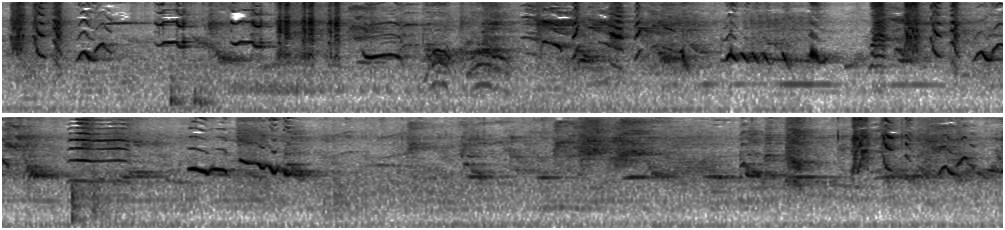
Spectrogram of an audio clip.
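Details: Medan-type Oriental magpie-robin in breeding condition, delivering a long, busy song of shrill whistles, scratchy notes and fast twitters, with a few lower pure tones and a brief quieter pause near the end.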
